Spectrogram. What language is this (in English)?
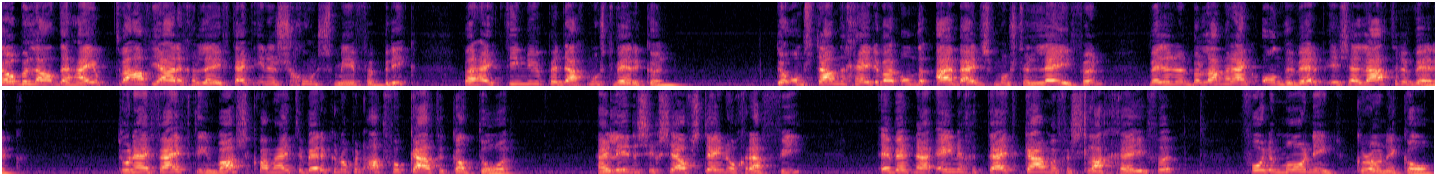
Dutch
